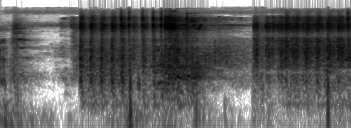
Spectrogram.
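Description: Rapid machine gun fire rattles in sustained bursts in a Call of Duty ranked match, loud and close, with a short pause between two strings of shots.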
